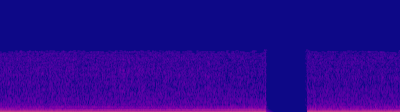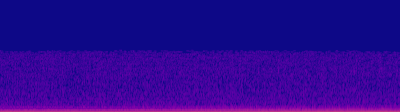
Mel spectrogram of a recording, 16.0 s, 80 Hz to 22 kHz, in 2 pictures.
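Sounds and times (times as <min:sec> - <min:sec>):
microphone low-frequency hum: 0:00.0 - 0:05.4, 0:06.2 - 0:16.0.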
